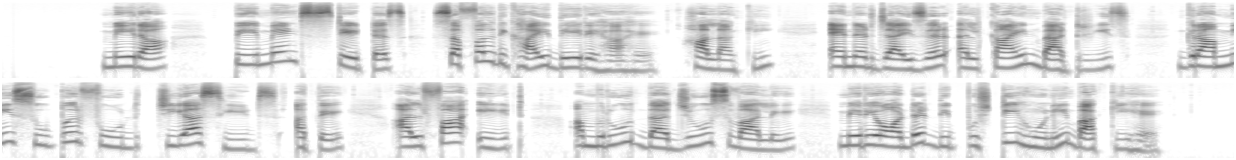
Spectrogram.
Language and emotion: Punjabi, neutral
